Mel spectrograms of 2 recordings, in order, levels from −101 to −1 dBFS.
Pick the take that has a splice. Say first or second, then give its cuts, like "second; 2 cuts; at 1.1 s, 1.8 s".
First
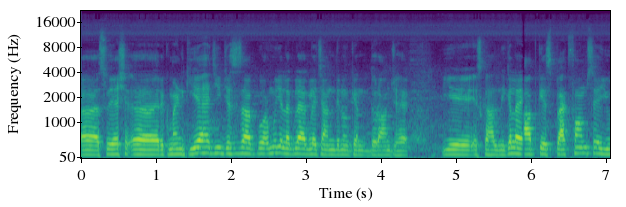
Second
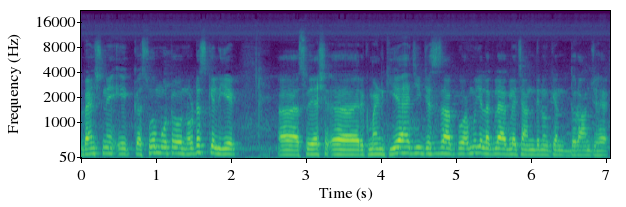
first; 1 cut; at 5.9 s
